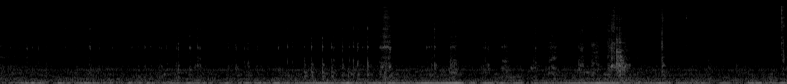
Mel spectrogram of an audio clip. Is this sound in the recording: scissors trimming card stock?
yes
